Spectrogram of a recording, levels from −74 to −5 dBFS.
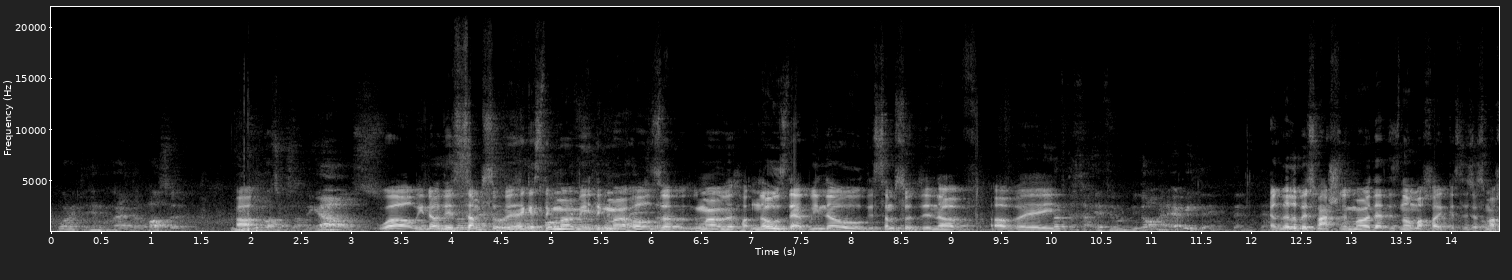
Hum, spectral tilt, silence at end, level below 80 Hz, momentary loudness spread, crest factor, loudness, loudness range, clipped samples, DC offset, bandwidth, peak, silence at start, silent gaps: none; -4.5 dB/octave; 0 s; -54 dBFS; 14 LU; 22 dB; -21 LUFS; 6 LU; under 0.1%; under 0.1%; over 20 kHz; 0 dBFS; 0 s; none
